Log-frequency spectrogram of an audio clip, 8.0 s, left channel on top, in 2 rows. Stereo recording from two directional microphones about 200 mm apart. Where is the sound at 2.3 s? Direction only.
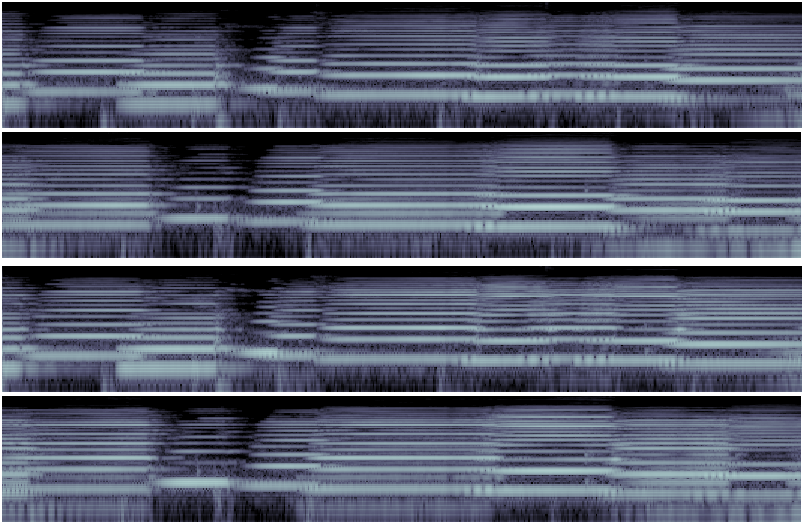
35° right (ahead or behind).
